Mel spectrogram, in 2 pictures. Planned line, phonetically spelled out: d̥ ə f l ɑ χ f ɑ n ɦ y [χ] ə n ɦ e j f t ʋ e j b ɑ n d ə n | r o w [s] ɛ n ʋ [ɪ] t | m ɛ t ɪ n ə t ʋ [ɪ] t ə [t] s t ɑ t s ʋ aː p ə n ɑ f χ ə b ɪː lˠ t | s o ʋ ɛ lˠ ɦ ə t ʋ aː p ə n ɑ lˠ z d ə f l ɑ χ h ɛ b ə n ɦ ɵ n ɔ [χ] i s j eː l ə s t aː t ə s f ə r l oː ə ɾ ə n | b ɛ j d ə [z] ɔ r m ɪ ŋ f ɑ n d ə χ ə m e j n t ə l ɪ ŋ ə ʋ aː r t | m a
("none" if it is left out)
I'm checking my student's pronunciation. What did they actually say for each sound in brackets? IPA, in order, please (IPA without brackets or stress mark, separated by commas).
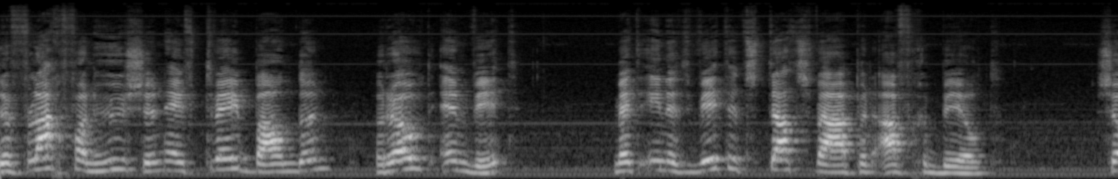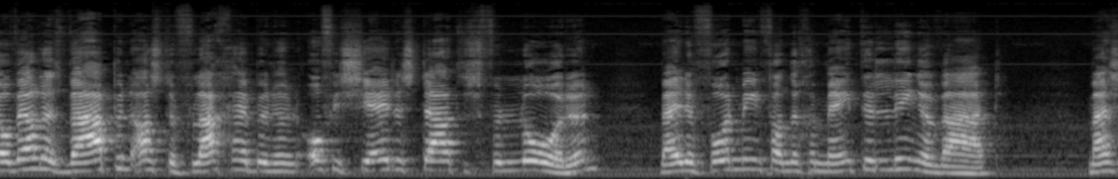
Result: s, t, ɪ, ɪ, t, f, v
